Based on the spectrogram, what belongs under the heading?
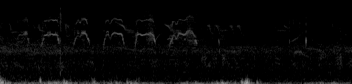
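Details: Male osprey at its nest, filmed by a nest webcam in the Netherlands, giving a rapid series of sharp, whistled chirps that rise and fall, about three per second, over low rumbling wind or nest noise.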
